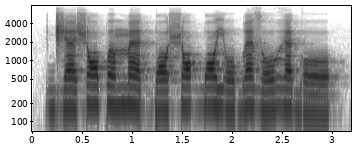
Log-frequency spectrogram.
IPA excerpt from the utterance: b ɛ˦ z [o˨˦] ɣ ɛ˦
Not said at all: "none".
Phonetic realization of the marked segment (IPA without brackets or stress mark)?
o˨˦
